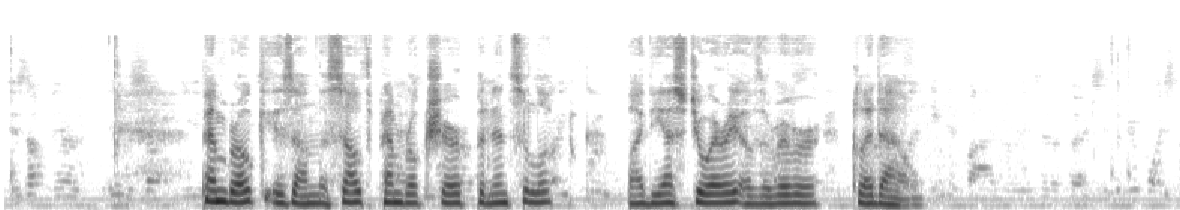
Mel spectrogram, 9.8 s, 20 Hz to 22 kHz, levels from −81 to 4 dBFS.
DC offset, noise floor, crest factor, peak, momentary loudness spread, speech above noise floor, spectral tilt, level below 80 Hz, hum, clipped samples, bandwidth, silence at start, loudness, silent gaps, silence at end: under 0.1%; -60 dBFS; 18 dB; -6 dBFS; 11 LU; 38 dB; -6.5 dB/octave; -62 dBFS; none; under 0.1%; 11.5 kHz; 0.25 s; -22 LUFS; none; 2.15 s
